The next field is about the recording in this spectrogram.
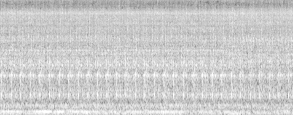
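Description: Idling engine with a regular light knock of about two to three per second over a steady hum; cause not clear.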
